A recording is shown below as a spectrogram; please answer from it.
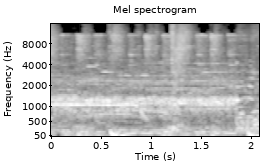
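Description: Background music over a crowd, with one long high-pitched yell held for about two seconds that cuts off suddenly near the end.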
